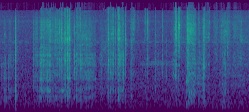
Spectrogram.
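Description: Scissors cutting craft material for a display box, a quiet series of irregular snips and crisp paper-like crackles spread across the whole stretch, close by and faint.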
